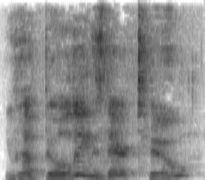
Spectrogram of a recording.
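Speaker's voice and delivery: loud, amazed question; astonished gasp. A narrator's reading. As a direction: ask it in open surprise. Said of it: "Horton gasped".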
